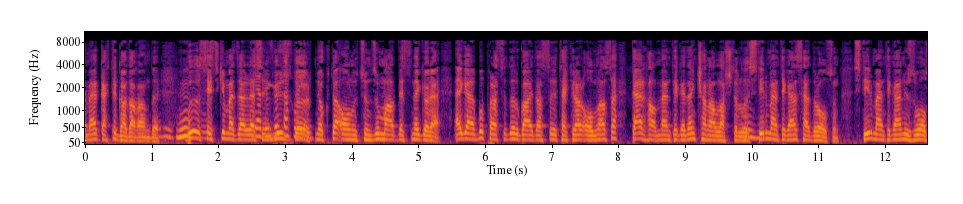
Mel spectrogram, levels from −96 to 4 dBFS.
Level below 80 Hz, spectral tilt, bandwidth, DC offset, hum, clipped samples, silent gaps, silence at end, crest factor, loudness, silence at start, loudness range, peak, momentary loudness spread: -50 dBFS; -6.5 dB/octave; 8.8 kHz; under 0.1%; none; under 0.1%; none; 0 s; 14 dB; -23 LUFS; 0 s; 2 LU; -8 dBFS; 4 LU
